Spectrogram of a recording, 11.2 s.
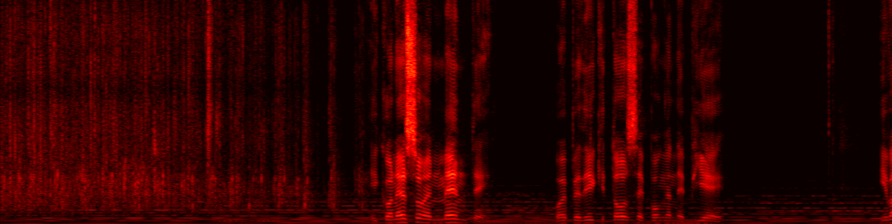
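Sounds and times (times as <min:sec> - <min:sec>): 
audience applause: 0:00.0 - 0:04.6
speech: 0:04.6 - 0:06.2, 0:06.9 - 0:09.1, 0:11.0 - 0:11.1.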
